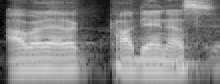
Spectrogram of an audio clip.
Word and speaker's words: Álvaro Cárdenas: Álvaro Cárdenas.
